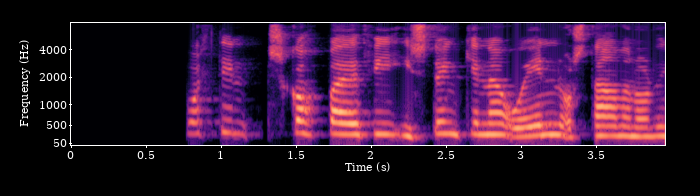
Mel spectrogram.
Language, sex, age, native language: Icelandic, female, 40-49, Icelandic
